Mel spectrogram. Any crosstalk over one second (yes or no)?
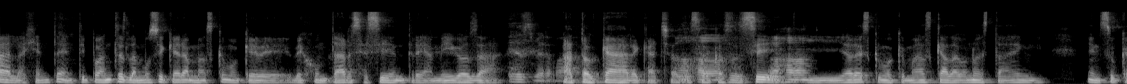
yes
